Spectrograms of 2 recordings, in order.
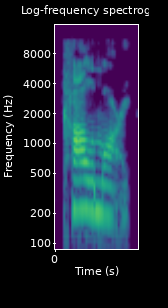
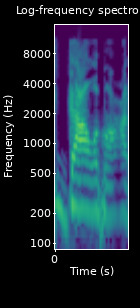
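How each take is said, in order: First: It starts with k and keeps the final vowel. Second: It starts with g and drops the final vowel. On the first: This is the form the family uses. The speaker calls it right. "we say calamari" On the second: This is the dialect form the family rejected. The speaker calls it wrong. "we don't say Galamad"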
